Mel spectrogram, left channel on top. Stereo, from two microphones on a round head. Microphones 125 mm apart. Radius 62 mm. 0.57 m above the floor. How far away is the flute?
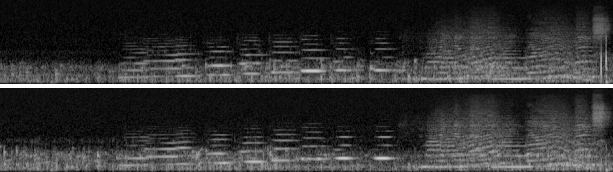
About 4.5 m.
